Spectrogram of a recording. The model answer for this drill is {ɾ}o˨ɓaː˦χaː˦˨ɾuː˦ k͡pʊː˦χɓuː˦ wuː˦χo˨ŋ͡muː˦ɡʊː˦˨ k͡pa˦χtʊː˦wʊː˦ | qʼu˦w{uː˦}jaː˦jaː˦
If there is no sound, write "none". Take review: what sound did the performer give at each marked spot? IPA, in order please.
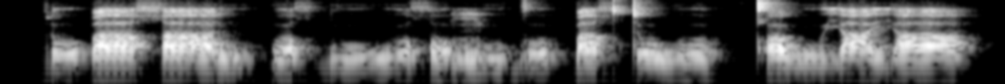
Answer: ɾ, u˦

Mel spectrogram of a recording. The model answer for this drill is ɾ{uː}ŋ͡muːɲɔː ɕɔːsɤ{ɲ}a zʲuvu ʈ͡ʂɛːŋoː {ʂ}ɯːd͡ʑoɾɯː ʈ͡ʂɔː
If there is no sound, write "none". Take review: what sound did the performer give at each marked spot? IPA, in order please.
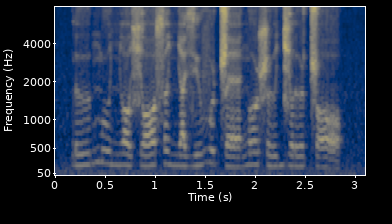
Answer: ɯː, ɲ, ʂ

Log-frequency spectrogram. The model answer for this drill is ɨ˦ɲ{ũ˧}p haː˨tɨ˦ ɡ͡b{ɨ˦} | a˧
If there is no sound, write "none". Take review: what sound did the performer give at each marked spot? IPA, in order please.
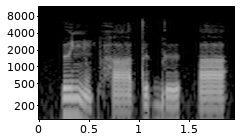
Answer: ũ˨, ɨ˧

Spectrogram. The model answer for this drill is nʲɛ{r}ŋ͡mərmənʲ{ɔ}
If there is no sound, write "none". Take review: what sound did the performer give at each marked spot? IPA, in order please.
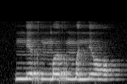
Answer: r, ɔ

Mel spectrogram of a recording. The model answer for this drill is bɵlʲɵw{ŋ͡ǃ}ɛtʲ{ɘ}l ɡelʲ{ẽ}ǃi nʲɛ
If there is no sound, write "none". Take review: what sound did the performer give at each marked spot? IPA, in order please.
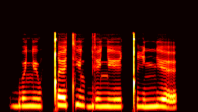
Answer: ǃ, ɘ, e

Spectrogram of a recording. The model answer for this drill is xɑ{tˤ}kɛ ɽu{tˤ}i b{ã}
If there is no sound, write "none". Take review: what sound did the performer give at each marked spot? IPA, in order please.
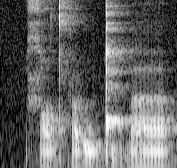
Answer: tˤ, ǃ, a

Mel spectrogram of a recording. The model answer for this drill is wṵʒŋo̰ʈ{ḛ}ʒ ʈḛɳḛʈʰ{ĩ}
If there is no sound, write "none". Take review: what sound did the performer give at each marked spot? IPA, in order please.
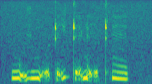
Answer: ḛ, ẽ

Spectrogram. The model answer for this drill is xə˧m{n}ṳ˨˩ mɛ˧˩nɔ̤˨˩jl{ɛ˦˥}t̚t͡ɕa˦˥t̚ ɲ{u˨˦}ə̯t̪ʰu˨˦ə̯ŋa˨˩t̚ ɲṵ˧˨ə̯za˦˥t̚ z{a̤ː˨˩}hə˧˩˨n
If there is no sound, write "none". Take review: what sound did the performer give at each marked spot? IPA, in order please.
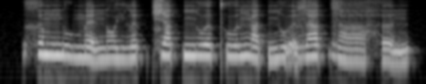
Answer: n, ə˦˥, u˧, a̤ː˨˩

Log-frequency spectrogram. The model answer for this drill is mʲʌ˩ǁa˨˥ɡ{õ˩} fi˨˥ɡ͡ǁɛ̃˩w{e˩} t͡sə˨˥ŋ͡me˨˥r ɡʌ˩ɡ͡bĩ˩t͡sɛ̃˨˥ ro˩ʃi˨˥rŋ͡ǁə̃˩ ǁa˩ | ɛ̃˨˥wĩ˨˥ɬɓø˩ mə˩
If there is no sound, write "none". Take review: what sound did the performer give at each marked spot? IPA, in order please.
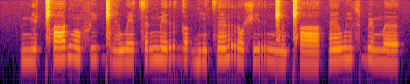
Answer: õ˩, e˩

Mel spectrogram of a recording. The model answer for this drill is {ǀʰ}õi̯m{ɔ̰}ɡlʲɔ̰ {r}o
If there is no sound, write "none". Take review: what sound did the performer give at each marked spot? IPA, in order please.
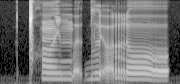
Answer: ǀʰ, ə̰, r

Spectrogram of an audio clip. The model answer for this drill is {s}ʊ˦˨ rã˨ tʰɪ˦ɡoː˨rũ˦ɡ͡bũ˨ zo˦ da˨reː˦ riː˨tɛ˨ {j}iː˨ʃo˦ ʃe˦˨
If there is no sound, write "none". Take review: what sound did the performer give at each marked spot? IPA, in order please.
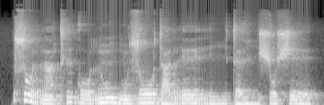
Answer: s, ɣ

